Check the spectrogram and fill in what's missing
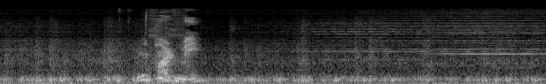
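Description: Train rolling along rails in the video game Broken Sword, a low continuous rumble of wheels with a brief swelling whoosh partway through, while a person speaks briefly over it.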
